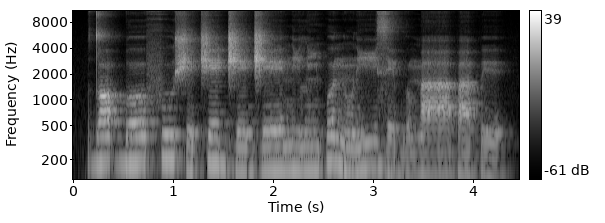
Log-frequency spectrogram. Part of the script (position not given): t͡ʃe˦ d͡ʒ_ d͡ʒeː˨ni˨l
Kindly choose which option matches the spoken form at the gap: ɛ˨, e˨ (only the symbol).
e˨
